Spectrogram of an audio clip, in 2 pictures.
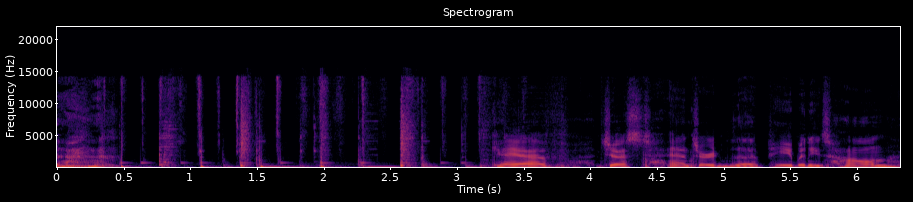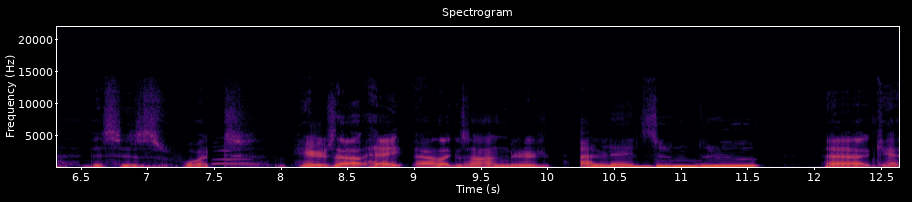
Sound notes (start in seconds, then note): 7.4 meows; 11.2 in high pitch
